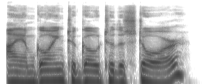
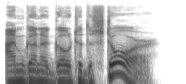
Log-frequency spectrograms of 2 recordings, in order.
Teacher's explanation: The to and the almost disappear. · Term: connected speech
